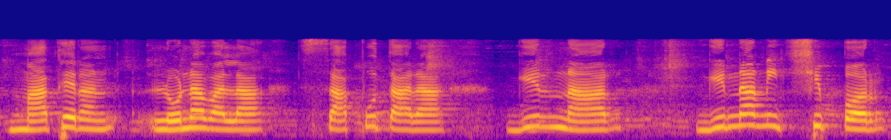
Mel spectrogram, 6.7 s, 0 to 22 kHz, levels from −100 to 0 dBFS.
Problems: constant background noise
